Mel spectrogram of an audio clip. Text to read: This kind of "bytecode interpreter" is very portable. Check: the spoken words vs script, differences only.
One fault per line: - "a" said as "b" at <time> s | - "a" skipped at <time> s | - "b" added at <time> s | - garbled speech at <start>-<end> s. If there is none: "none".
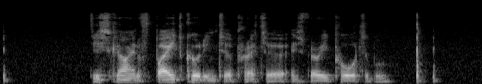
none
